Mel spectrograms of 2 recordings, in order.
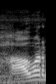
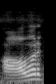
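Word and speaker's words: hour: तो हावर न कह के हम इसको आवर कहते हैं। तो आवर के पहले हम एन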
